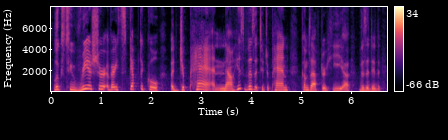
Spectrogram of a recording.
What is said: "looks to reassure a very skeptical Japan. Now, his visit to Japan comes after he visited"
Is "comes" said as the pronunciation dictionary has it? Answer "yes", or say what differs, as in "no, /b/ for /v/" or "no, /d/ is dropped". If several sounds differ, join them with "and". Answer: yes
